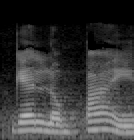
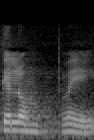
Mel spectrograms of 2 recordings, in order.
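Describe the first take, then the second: First: The second word sounds like 'pie'. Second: The second word sounds like 'pay'. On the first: The speaker calls it right. "es like Gelon Pai" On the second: The speaker calls it wrong. "no es Gelon Pei"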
